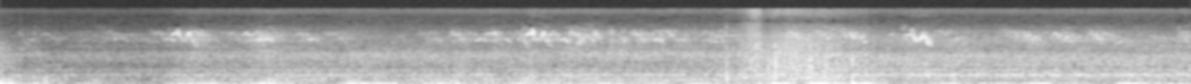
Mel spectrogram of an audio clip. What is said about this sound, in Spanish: Hay un árbol que está lleno, lleno de abejitas que están pecoreando, néctar y polen. Así que hay un sonido ambiental natural. No sé si lo alcanzan a oír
